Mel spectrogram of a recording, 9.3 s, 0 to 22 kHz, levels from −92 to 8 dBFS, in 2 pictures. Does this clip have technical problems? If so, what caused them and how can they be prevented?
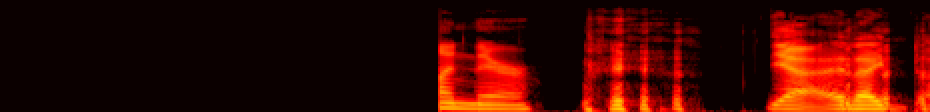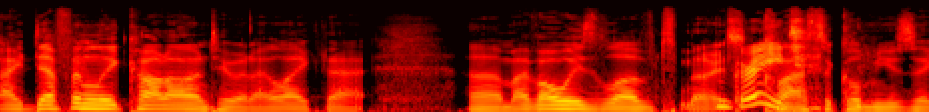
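Yes. Audio dropout to silence from 0.0 to 2.2 s: the clip opens in dead silence with no room tone, likely because the input was lost and silence was written until speech returned. Monitor input levels and secure connections before recording starts.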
